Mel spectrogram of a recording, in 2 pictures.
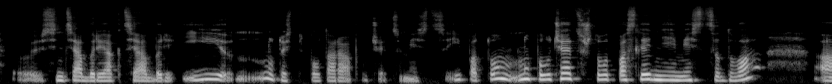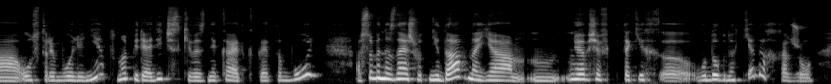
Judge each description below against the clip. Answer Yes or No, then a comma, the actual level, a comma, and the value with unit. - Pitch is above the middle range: Yes, high, 205 Hz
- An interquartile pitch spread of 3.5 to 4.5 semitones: No, average, 4.9 semitones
